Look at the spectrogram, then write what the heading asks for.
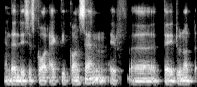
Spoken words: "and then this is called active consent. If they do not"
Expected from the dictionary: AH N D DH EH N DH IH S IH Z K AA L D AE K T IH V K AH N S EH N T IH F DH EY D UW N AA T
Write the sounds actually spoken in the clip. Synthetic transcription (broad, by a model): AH N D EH N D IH S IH S K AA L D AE K T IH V K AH N S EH N IH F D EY D UW N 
